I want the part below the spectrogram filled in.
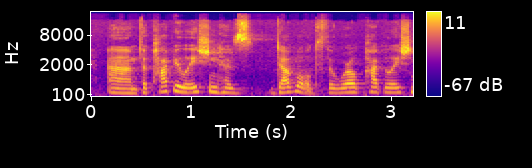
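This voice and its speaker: At a fairly quick pace, a woman with an American accent speaks over noticeable background noise. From US Pacific Northwest, Olympic Peninsula. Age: 40s. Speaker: glass artist. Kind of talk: lecture. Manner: halting.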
